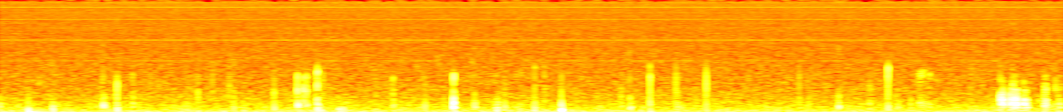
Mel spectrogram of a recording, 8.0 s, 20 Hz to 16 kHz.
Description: Hey! Today my belly is churning up 2 foot longs and a pint of coke 😏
